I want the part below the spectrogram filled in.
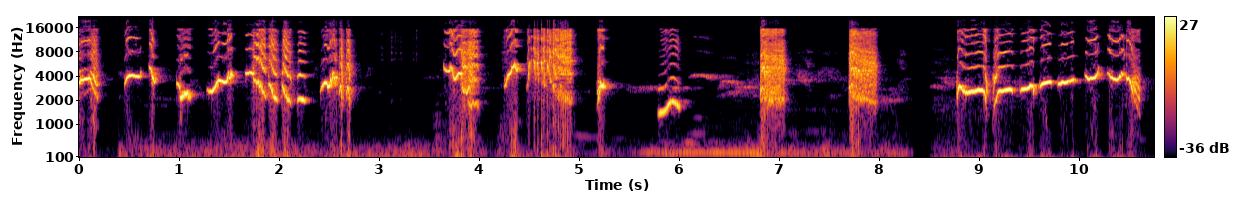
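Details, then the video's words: Oriental magpie-robin twins singing ngeplong to stir silent magpie-robins into song; bursts of scratchy, buzzy notes alternating with wavering whistles and rapid chattering trills, a faint low hum in the middle. "suara burung Kacer kembar NGEPLONG bikin Kacer bisu ikutan panas"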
